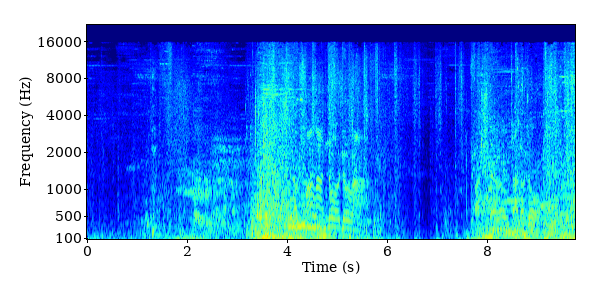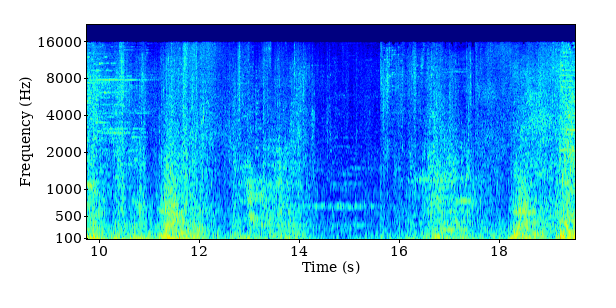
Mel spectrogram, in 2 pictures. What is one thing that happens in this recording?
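Video game battle effects clash and burst.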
